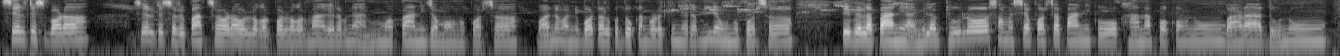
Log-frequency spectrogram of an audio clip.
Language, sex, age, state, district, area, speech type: Nepali, female, 45-60, West Bengal, Jalpaiguri, rural, spontaneous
